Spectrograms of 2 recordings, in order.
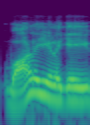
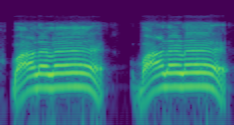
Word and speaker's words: வாழை இலை: தங்கை இருவரும் வாழைக்காய் மற்றும் வாழை இலையை கூவி விற்கிறார்கள் முதலில் அக்கா வாழை இலையை கூவி விற்பதில் அதன் உச்சரிப்பில் வாழை இலை வாழை இலை என விற்பதற்கு பதிலாக வாழல வாழல என்று எதிர்மறையாக கூவி விற்பதைக் கண்ட தங்கை பதறுகிறாள் பதரும்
